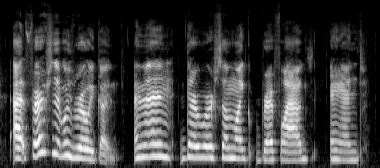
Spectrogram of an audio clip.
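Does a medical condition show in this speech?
Yes: spastic cerebral palsy, mixed.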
